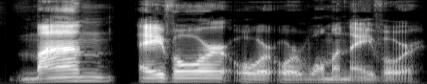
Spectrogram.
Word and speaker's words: Eivor: Is it Eivor or Ivor? Eivor, which is disappointing to me because I wanted to be able to call the male version Guyvor if it was pronounced Ivor, but it's pronounced Eivor.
